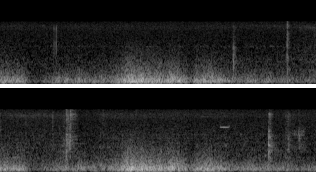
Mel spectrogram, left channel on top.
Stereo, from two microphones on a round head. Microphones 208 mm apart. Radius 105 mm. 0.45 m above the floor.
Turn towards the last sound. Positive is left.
No sound to turn to.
